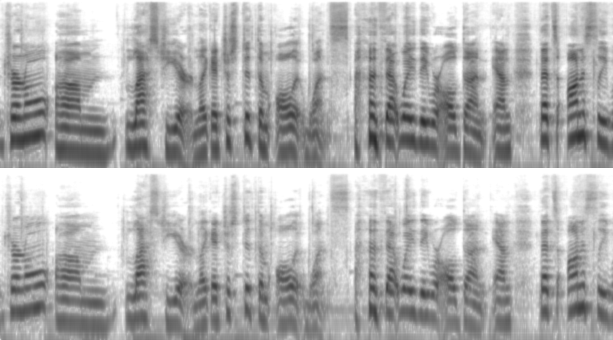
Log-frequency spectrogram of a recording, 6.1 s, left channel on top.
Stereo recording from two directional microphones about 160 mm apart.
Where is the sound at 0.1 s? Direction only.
55° left (ahead or behind).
